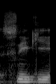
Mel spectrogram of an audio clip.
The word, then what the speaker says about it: Sneak: like That's like that's TC5FC is like the shit that kind of spawned off like the Sneaky and Hughes. Yeah. I always pronounce it Sneaky, but it's Sneak.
